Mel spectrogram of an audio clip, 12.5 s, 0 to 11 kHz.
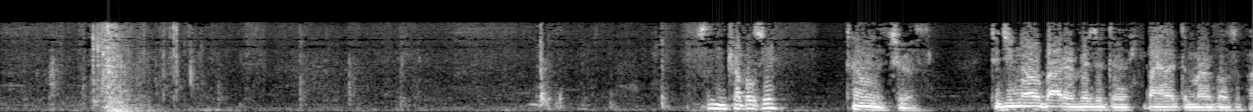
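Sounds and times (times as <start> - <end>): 
door shutting with a heavy thud: 0.9 - 2.1
speech: 7.1 - 7.9, 8.9 - 9.3, 10.0 - 12.5.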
